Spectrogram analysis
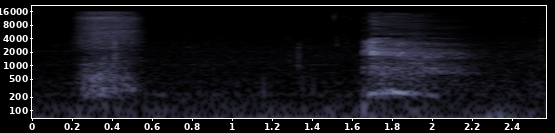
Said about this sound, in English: Oh my God, I'm about to sneeze again. Oh my goodness. Phew!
